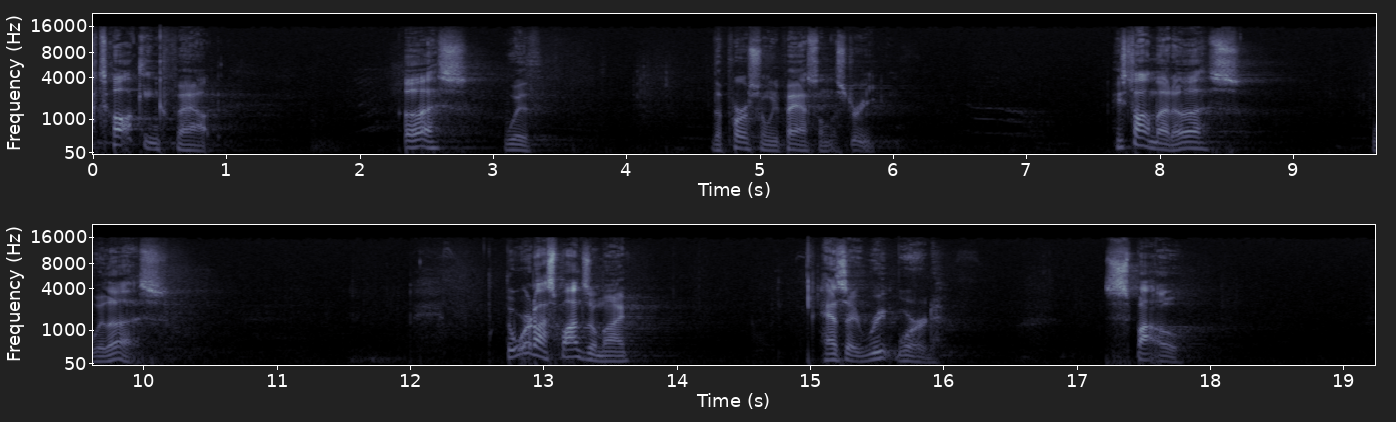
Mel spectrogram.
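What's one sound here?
An older man speaks with animation through a microphone, in bursts with pauses, in an echoing hall.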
